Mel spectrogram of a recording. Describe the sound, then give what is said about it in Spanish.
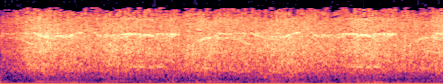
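Steady applause from a crowd greeting a guest introduced during a radio show, a dense continuous patter of many hands clapping, moderately quiet and unbroken for the whole stretch, with no voices. “¿Ha habido aplausos? Sí.”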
